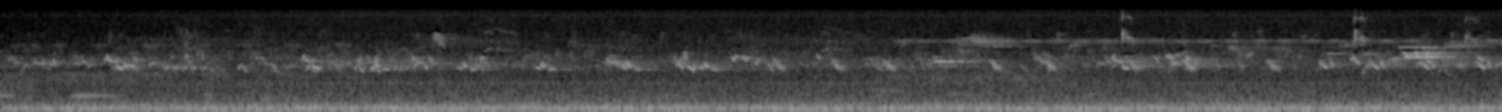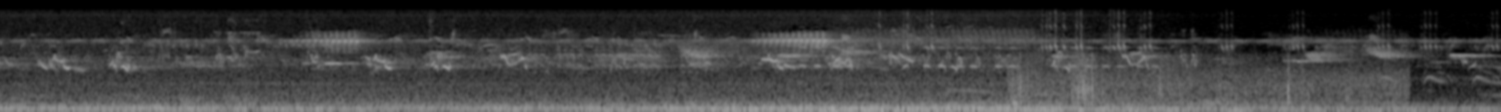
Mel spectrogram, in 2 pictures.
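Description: Outdoor ambience of many small birds chirping rapidly, with a steady high-pitched tone coming in about ten seconds in and a low steady rumble underneath.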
